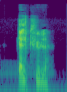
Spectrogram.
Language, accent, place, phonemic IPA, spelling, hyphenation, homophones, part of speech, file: French, France, Lyon, /kal.kyl/, calcule, cal‧cule, calcules, verb, LL-Q150 (fra)-calcule.wav
- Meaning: inflection of calculer: 1. first/third-person singular present indicative/subjunctive 2. second-person singular imperative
